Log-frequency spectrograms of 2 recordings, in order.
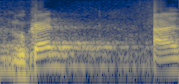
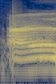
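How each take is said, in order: First: The n is pronounced clearly and fully. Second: The n is hidden into a nasal sound. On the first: The speaker calls it wrong. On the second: The speaker calls it right.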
